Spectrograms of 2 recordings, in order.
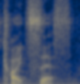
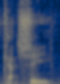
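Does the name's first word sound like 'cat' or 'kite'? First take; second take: kite; cat. First: The first word sounds like 'kite'. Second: The first word sounds like 'cat'. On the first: The speaker calls it wrong. "how I used to call him" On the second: The speaker calls it right. "the proper pronunciation"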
